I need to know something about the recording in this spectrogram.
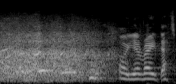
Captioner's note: audience laughing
